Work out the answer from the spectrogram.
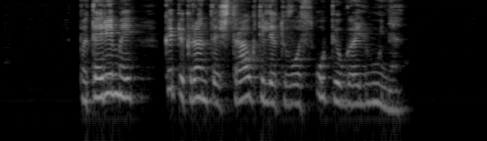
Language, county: Lithuanian, Klaipėda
